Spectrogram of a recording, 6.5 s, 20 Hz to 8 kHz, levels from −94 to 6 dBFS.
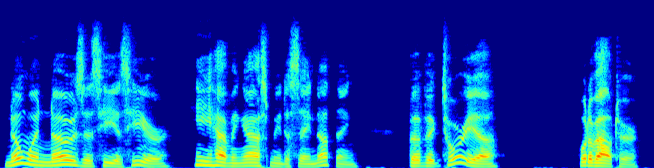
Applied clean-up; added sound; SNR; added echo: none; none; none; none.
